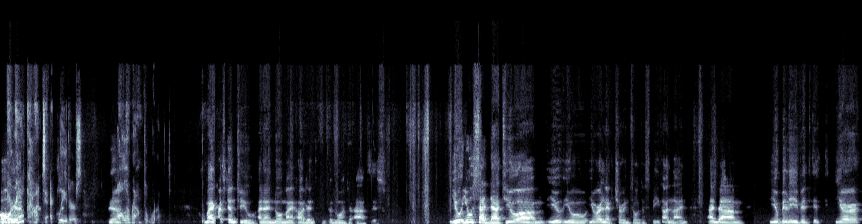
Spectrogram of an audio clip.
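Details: Adult male speaker; normal speech.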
